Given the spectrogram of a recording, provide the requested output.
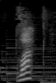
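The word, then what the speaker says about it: walk: ಪಿ ಉಚ್ಚಾರಣೆಯಾಗದ ಅಕ್ಷರ ಸಂಸ್ ವಾಕ್ ನಡಿಗೆ silent letter L ಈ ಪದದ ಉಚ್ಚಾರಣೆ ವಾಕ್ ಇದು ಇಂಗ್ಲಿಷ್ನಲ್ಲಿ ಸೈಲೆಂಟ್ ಲೆಟರ್ಸ್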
